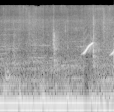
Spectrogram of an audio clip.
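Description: Heavy low wind rumble on the microphone. Near the end, a person whistles a clear rising note, the first half of a two-note wolf whistle.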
